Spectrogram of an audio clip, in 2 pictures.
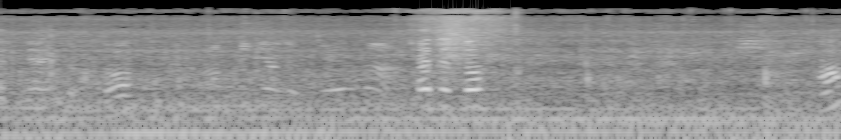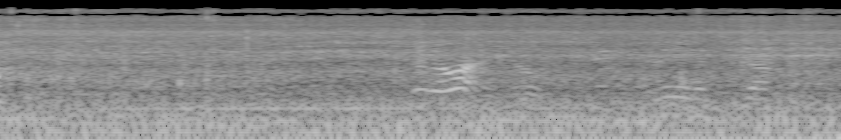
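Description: Heavy trailer truck's diesel engine running at low revs as the loaded rig pulls slowly away, a steady low drone that grows a little louder.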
